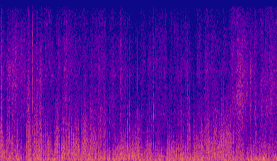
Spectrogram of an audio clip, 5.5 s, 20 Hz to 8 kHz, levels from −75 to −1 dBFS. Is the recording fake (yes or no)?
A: no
